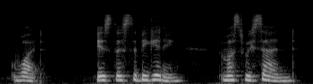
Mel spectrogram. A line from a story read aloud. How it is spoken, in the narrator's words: he exclaimed in alarm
